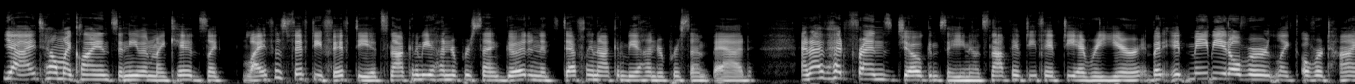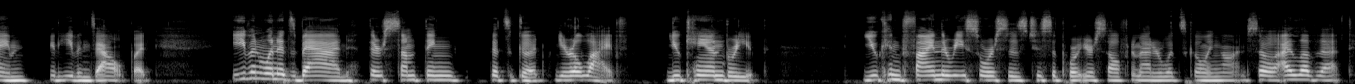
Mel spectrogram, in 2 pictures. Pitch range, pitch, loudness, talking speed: 185-215 Hz, 200 Hz, -15 LUFS, 190 wpm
